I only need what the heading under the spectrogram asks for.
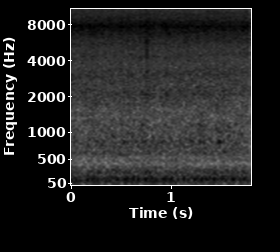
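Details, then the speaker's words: Mercury boat engine, 7.4, idling at the dock after 2 minutes, still a little cold; scanner shows no codes, no knock, good fuel flow: low even smooth rumble with no ticking or knocking; healthy. "fuel flow is good at idle engine run time 2 minutes a little cold still 7.4 all right that gives you good feel for what the engine's doing"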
